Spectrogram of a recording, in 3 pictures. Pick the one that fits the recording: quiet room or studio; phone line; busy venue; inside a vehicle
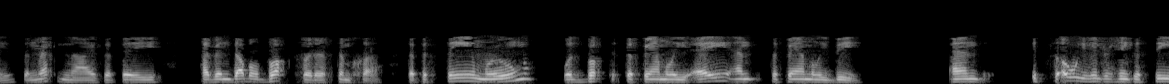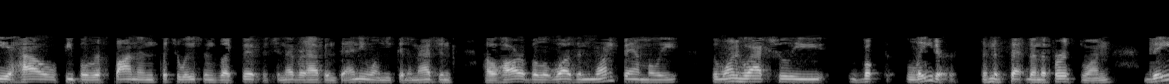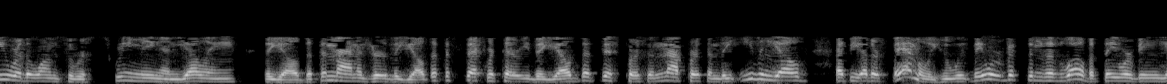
phone line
